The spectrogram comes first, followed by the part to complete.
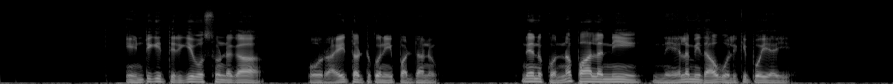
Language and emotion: Telugu, sad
